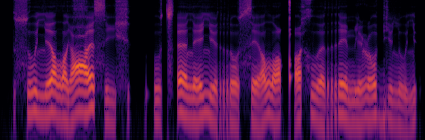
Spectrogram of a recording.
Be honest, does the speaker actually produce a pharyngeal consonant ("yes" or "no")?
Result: yes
